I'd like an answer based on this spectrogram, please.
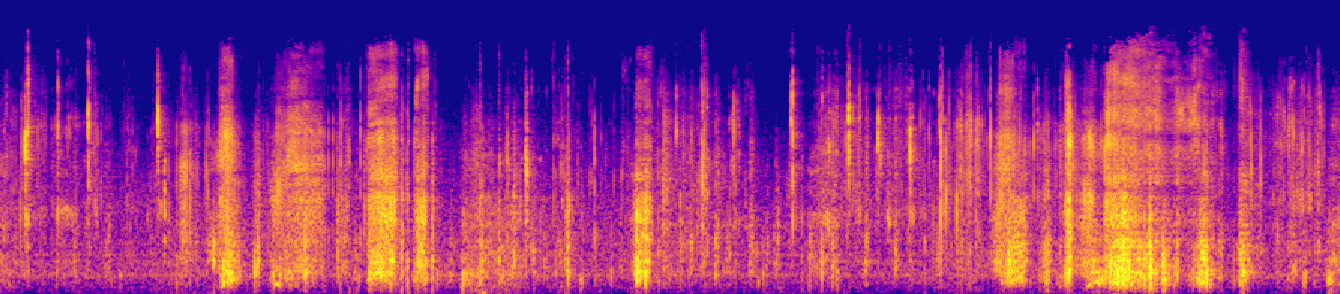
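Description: Biting and chewing a Subway sandwich with lettuce: irregular crunches as the bread and vegetables are bitten and chewed.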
